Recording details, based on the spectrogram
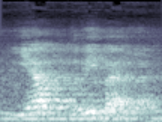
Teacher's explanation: Nunnya ini tidak dibaca, tapi langsung dimasukkan ke dalam kepada huruf berikutnya, langsung masuk huruf ya. Seakan-akan ini pakai tasdid, seakan-akan, tapi tidak. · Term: idgham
